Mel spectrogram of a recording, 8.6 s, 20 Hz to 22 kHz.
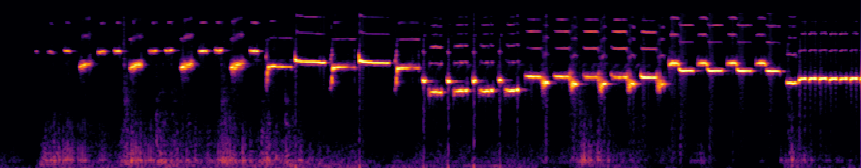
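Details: Russian canary song for training other canaries, from a breed whose song has 10-15 high tone variations: after a brief silence, whistled notes repeated in groups, dropping stepwise in pitch, rising again and ending on a steady high trill.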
